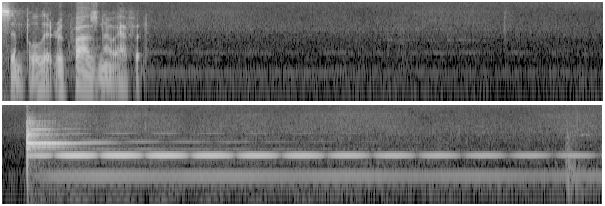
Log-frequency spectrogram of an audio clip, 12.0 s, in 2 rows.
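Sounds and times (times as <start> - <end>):
speech: 0.0 - 1.6
gong struck and resonating: 6.2 - 11.9.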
